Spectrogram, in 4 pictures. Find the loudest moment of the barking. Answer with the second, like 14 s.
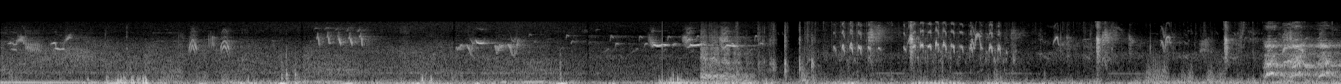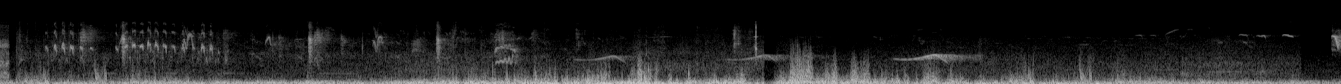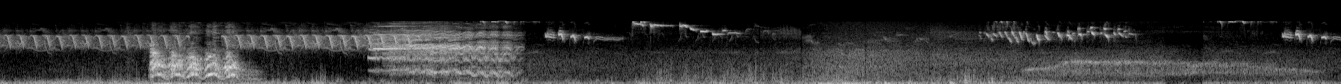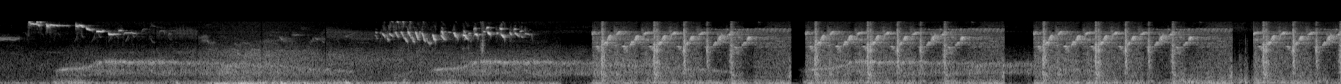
29 s.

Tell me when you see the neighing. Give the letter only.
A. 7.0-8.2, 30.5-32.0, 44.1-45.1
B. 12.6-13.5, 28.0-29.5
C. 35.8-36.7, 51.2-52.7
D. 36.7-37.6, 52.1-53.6
A.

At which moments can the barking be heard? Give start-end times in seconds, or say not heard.
12.6-13.5, 28.0-29.5.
